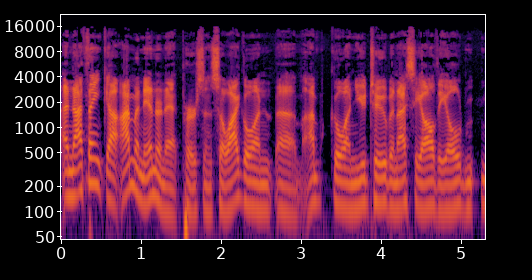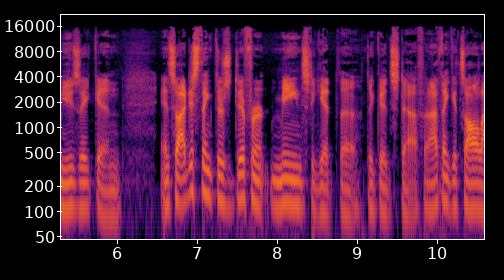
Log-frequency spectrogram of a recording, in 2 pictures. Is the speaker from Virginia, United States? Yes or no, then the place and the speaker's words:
no; Detroit, Michigan, United States; I grew up in Detroit, Sandy, so I grew up listening to Motown as much as I did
